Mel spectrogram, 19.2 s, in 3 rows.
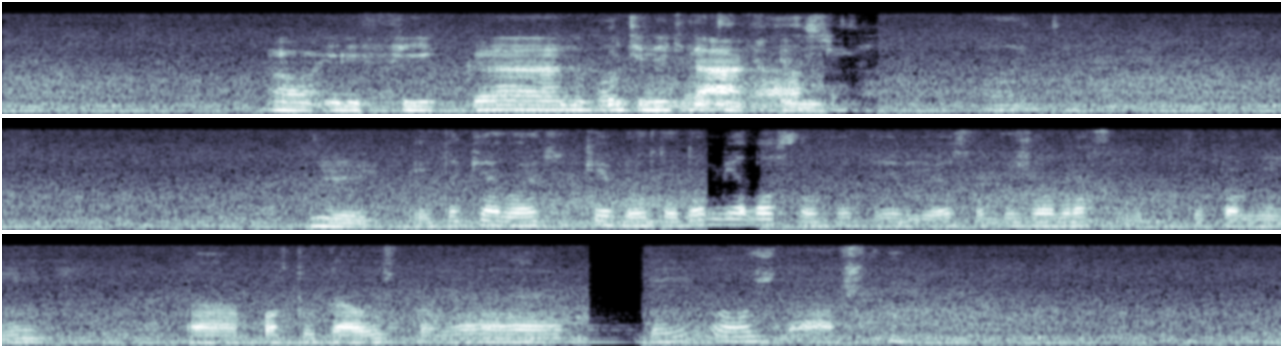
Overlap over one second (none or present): present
